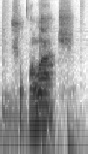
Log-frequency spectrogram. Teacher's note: Chocolate é uma palavra paroxítona em português, ou seja, a penúltima sílaba é a mais forte.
